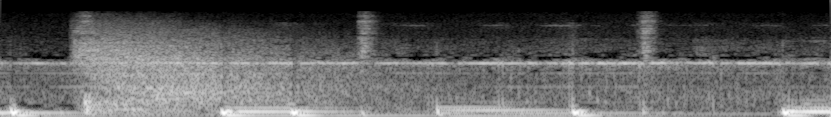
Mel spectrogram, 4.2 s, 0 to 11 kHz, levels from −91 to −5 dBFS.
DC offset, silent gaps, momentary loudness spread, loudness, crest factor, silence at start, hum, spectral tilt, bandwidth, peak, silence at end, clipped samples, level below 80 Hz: under 0.1%; none; 11 LU; -21 LUFS; 16 dB; 0 s; none; -7.5 dB/octave; 7.2 kHz; -4 dBFS; 0 s; under 0.1%; -28 dBFS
